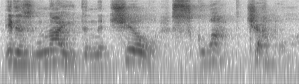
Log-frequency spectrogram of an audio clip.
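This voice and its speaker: A man narrating a poetic play from a script with hushed, deliberate, measured phrasing. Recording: roomy stage, far mic, faint rumble.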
